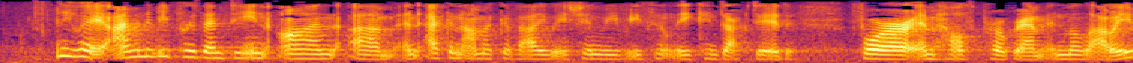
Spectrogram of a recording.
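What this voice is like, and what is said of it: Cold-affected voice, sounds like teenage boy. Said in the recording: “I'm recovering from a cold, so I sound a little like a teenage boy today.”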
